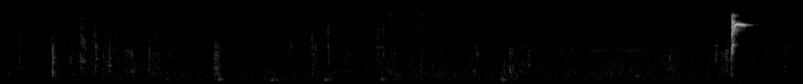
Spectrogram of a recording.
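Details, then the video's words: Pet rosy-faced lovebird: faint clicks and light rustling for several seconds, then a single loud, shrill, high-pitched chirp near the end. "Lovebird Chirping Sounds"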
